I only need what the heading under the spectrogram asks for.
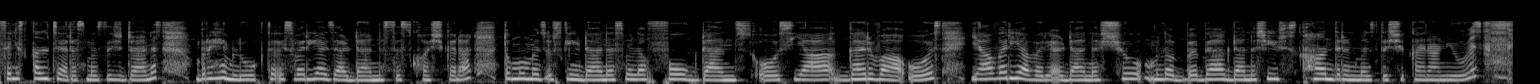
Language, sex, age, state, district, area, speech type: Kashmiri, female, 30-45, Jammu and Kashmir, Bandipora, urban, spontaneous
